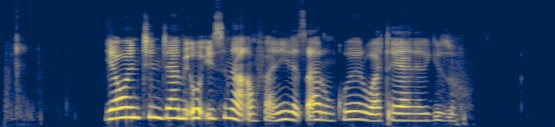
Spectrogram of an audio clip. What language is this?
Hausa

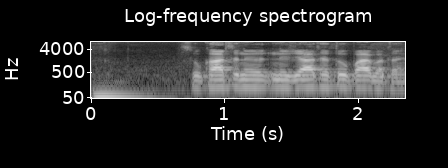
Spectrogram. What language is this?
Bhojpuri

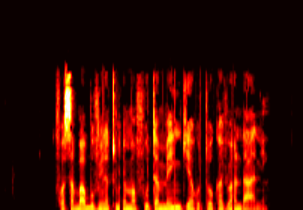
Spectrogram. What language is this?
Swahili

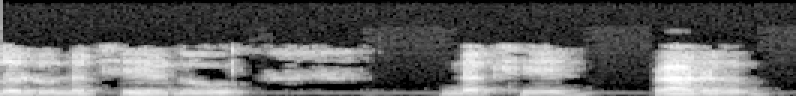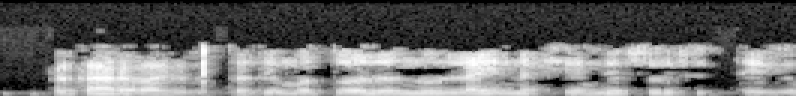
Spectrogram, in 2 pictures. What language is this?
Kannada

